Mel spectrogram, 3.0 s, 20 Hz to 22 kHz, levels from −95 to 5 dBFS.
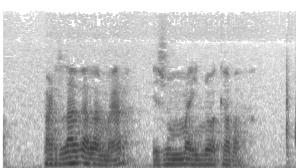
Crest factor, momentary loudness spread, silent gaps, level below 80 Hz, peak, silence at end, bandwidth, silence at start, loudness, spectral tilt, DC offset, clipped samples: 18 dB; 11 LU; none; -50 dBFS; -8 dBFS; 0.05 s; 16.5 kHz; 0.05 s; -24 LUFS; -7 dB/octave; under 0.1%; under 0.1%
